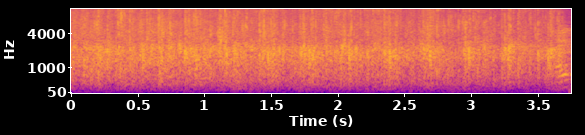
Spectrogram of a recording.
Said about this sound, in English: a resounding collective round of applause for your achievements today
